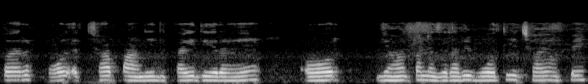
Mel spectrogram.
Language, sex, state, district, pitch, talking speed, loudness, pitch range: Hindi, female, Rajasthan, Jaipur, 190 Hz, 185 wpm, -15 LUFS, 185-200 Hz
